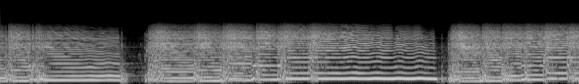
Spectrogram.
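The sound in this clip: A guitar strummed with the right hand while the strings are muted so only single notes ring out, carrying a distorted electric tone. Sustained notes shift in pitch through a short phrase, broken by two brief gaps.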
